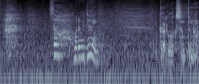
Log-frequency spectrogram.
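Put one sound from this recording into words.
A man asks a quiet, tense question close by.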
